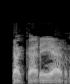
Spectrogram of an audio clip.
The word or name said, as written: cacarear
